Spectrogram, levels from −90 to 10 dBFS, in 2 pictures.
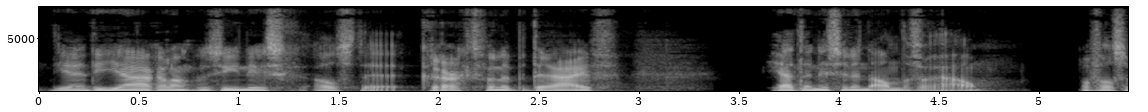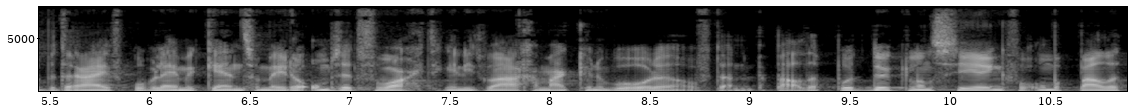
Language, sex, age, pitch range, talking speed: Dutch, male, 30-49, 95-125 Hz, 215 wpm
